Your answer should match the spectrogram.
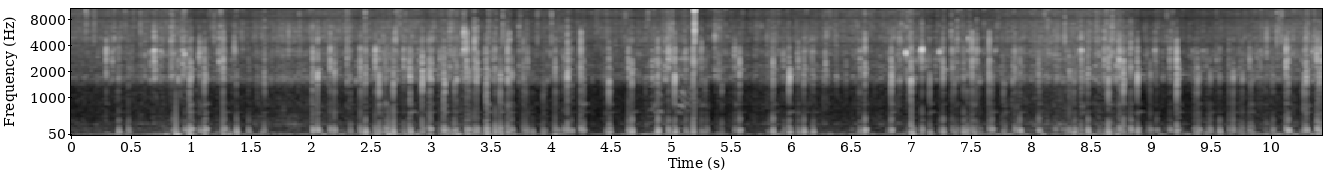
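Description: Santa Cruz V10 downhill mountain bike rattling and clattering at speed over a rough dirt trail: tyres on loose dirt and constant irregular knocks from the bike, with wind on the helmet microphone. It gets much louder about a second in.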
